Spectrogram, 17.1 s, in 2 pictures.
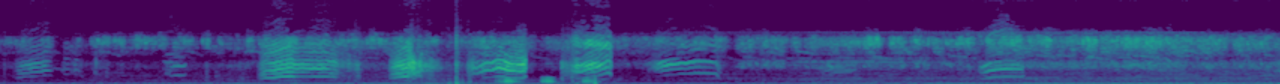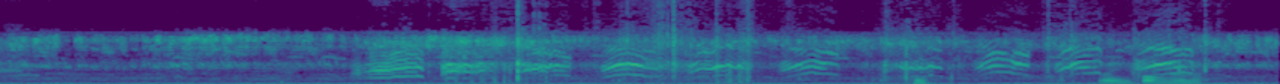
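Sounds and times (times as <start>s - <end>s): high insect drone: 0.0s - 17.0s
small birds chirping: 0.0s - 17.0s.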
